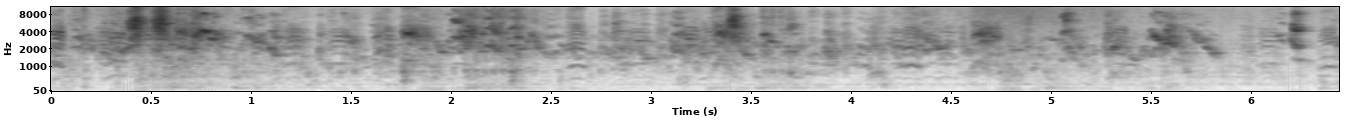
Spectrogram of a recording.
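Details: Many captive zebra finches in breeding cages chatter at once with short, nasal, toy-trumpet beeps and squeaks.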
